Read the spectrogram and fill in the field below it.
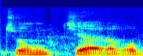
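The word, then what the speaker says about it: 宗教: 다만 일본에서는 슈쿄라고 발음하고 중국에서는 쫑찌아라고 발음합니다.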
